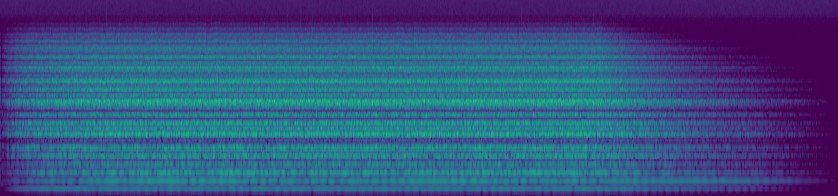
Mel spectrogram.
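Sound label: Mach String E major, synth orchestra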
